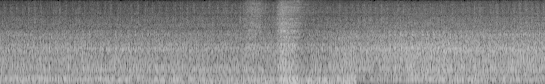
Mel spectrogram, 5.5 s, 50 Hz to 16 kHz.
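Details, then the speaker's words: Roaming Home motorhome, sat over 20 years, rebuilt 1-barrel Rochester carburetor, fresh gas via electric fuel pump, manual choke: fast, steady idle on choke, even hum, brief louder swell midway, no knocking or smoke; normal idle. "listen to this thing man it's awesome so cool"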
